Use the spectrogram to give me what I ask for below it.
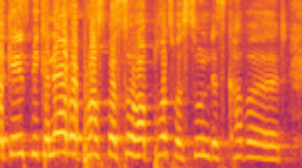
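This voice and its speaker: A high-pitched woman at a very fast pace, monotone and flat in intonation, with noticeable background noise. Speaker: spoken word poet. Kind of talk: spoken word poetry performance.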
